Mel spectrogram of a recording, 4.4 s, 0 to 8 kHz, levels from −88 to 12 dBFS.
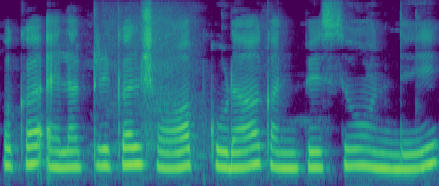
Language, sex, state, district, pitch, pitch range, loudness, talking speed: Telugu, male, Andhra Pradesh, Sri Satya Sai, 220 Hz, 210-235 Hz, -15 LUFS, 80 wpm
